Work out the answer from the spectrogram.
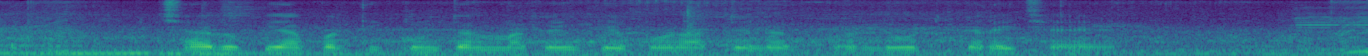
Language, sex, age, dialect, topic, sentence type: Maithili, male, 46-50, Angika, agriculture, question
